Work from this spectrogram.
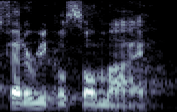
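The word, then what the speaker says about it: Federico Solmi: his name again uh it's Federico Sol Mai or so me s-o-l-m-i oh okay yeah I've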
